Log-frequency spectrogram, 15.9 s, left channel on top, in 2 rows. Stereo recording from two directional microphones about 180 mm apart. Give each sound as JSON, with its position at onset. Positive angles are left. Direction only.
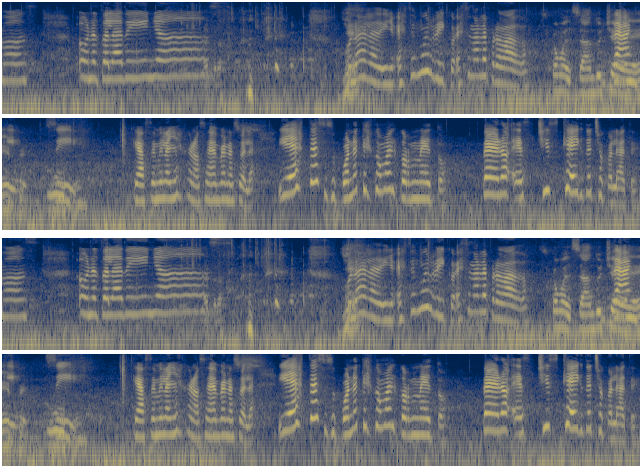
{"t": 0.0, "sound": "a sound", "side_deg": 0}
{"t": 0.9, "sound": "a woman's voice", "side_deg": 0}
{"t": 3.1, "sound": "speech", "side_deg": -25}
{"t": 4.4, "sound": "a woman's voice", "side_deg": 5}
{"t": 6.9, "sound": "speech", "side_deg": -40}
{"t": 7.6, "sound": "a woman's voice", "side_deg": -5}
